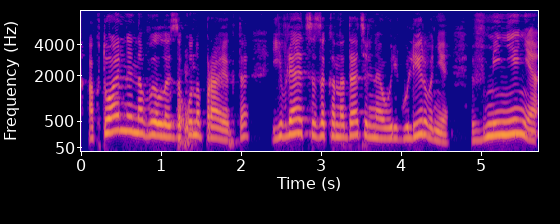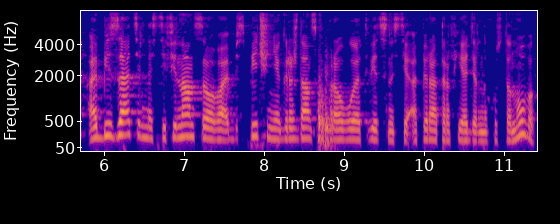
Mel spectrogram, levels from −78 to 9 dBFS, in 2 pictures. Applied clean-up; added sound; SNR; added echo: classical method spectral subtraction.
